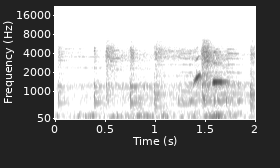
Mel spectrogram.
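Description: Background music of short plucked-sounding notes, with a brief high rising squeak about one and a half seconds in.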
